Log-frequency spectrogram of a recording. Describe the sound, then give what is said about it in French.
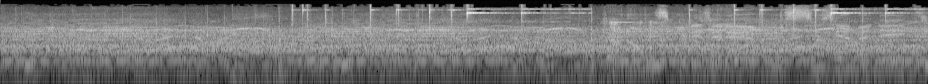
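A huge crowd of about ten thousand demonstrating students cheers and chants continuously, a dense, loud roar of many voices with scattered whoops and shouts rising above it throughout. “Les menaces d'une grève générale illimitée, et ça sous les acclamations d'une dizaine de milliers d'étudiants.”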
